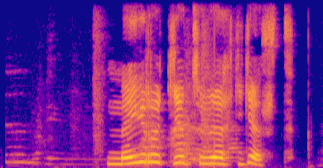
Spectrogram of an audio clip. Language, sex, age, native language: Icelandic, female, 10, Icelandic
